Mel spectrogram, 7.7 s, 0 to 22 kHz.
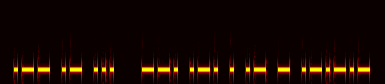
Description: Morse code, heard as a keyed tone, about 16 wpm, 700 Hz. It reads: WAS GREAT.
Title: Sentences from Top 1000 Words - Review Part 4 - 15wpm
